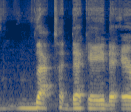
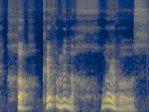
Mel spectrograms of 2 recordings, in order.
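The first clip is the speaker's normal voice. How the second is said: put-on Texan voice, higher; 5 semitones higher than usual. Repeating a line after being told it sounded like Hank Hill: Hank Hill voice. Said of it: "Said it like Hank Hill".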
